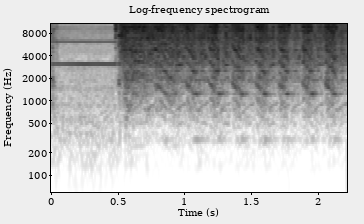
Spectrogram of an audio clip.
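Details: Toyota 7FG U25 forklift with a no-start complaint, compression judged fine from cranking, spark tester on one plug wire: even cranking at roughly six beats a second, never fires or catches. Crank, no start.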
